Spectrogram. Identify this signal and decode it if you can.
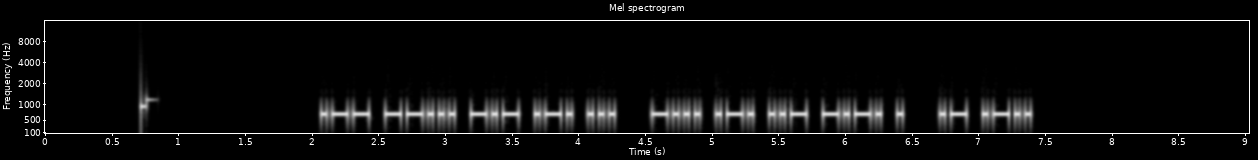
Morse code, heard as a keyed tone, about 32 wpm, 700 Hz. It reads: W7KRS BRUCE AL
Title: K1USN SST QSO Practice - 30wpm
